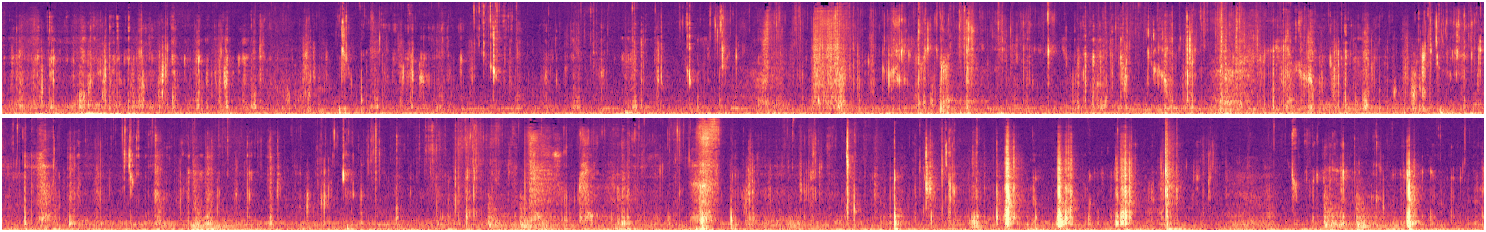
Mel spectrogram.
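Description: Close-miked biting and chewing of crispy battered fried chicken, a rapid string of sharp crunches from the crust, with the loudest crunches coming in the last third.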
